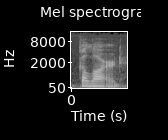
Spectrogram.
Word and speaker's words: Guillard: Chris and his partner Michael Guillard hard G right called lethal lies that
